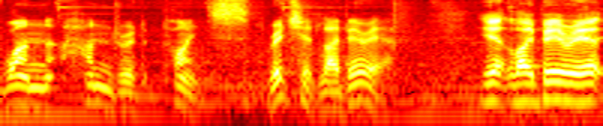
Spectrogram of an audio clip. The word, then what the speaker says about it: Liberia: points Richard Liberia yeah Liberia it rhymes with Siberia and it's also a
